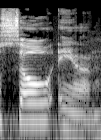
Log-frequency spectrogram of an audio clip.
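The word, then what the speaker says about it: Samhain: vi na internet com uma pronúncia sendo So-an, que é quando os mortos vinham pra terra.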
